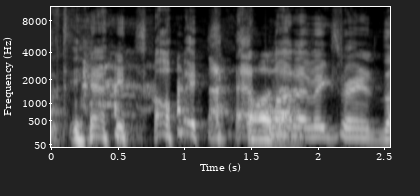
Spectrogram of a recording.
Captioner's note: laughing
